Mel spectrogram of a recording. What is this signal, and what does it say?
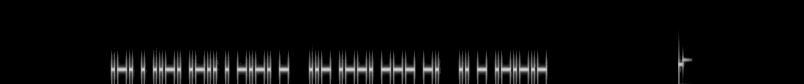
Morse code, heard as a keyed tone, about 40 wpm, 700 Hz. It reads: REFLECT UPON IT.
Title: Sentences from Top 1500 Words 40wpm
